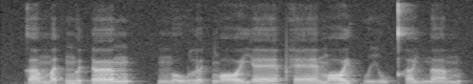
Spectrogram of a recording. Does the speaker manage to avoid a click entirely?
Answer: yes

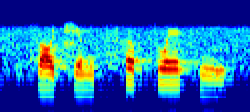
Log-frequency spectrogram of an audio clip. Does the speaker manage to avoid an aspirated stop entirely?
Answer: no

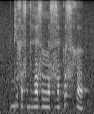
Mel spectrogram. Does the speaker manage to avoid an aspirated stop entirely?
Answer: yes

